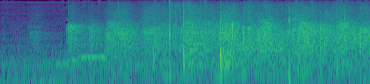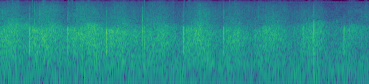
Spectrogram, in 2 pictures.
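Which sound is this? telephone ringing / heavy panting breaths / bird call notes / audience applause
audience applause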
